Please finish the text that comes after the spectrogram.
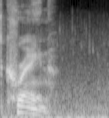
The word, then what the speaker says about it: Crane: No, my name's Crane. Crane? Crane rhymes with train and brain and sane and grain and rain and plane and the other kind of plane.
